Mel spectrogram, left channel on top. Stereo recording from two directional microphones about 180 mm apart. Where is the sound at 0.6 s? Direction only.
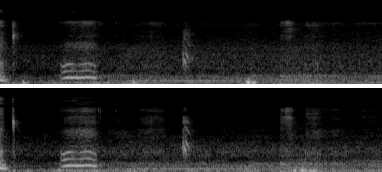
10° right (ahead or behind).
